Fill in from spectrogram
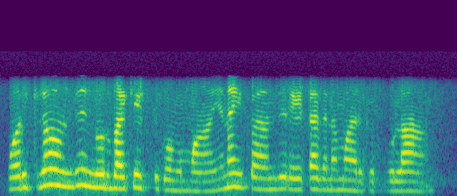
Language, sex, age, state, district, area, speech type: Tamil, female, 18-30, Tamil Nadu, Mayiladuthurai, rural, conversation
